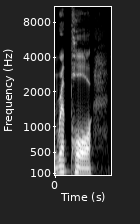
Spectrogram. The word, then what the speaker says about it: rapport: สวัสดีครับคุณกําลังฟังคํานี้ดีพอดแคสต์สะสมศัพท์กันวลนิดภาษาอังกฤษแข็งแรงคำนี้ดีในวันนี้ขอเสนอคำว่า RAPPORT ครับอ่านว่า rapport หน้าตาเหมือน rapport นะครับแต่ว่าจริงๆคือ rapport มาจากภาษาฝรั่งเศสเนาะคำนี้แปลว่าความถูกคอกันความถูกชะตากันสายสัมพันธ์อันดีไมตรีจิตนะครับมีความใสใยกันมีอีก 8 คำที่ผมว่าสามารถอธิบายได้ถึงความหมายของ rapport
